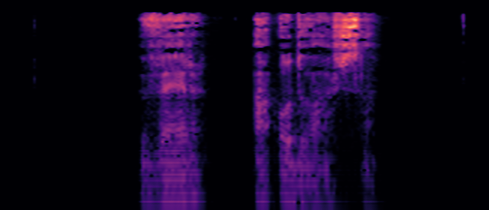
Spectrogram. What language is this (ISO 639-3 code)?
slk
